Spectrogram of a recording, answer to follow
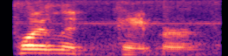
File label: "toilet paper", voice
